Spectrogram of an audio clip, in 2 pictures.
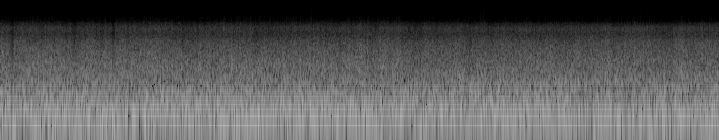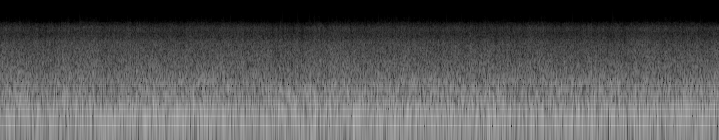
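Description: Wind rushes loudly and steadily past a fast-moving bicycle.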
